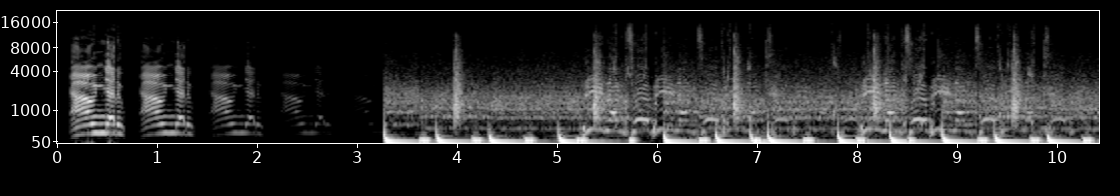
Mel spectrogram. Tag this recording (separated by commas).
Music, Rapping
